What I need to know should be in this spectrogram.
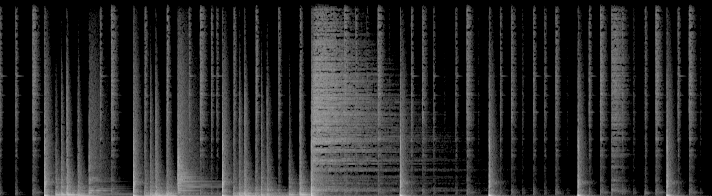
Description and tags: Reggae drum loops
